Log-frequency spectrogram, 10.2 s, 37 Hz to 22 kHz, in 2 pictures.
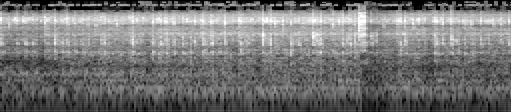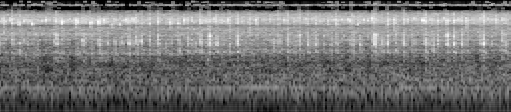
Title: E36 M3 clanking/ knocking noise. Please help!!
